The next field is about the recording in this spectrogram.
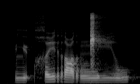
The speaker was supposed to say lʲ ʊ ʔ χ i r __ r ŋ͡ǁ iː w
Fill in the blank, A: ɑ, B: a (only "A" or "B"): A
